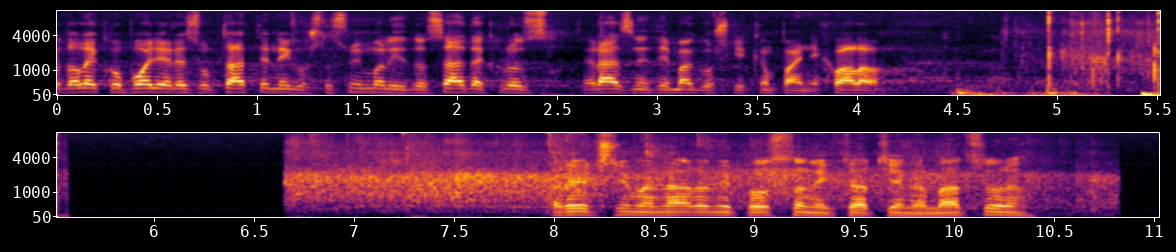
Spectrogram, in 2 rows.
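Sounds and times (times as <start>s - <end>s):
applause in a large chamber: 4.7s - 5.6s, 6.6s - 10.9s.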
